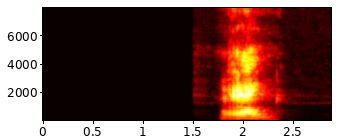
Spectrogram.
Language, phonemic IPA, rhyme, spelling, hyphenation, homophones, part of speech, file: Dutch, /rɛi̯n/, -ɛi̯n, Rijn, Rijn, rein, proper noun, Nl-Rijn.ogg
